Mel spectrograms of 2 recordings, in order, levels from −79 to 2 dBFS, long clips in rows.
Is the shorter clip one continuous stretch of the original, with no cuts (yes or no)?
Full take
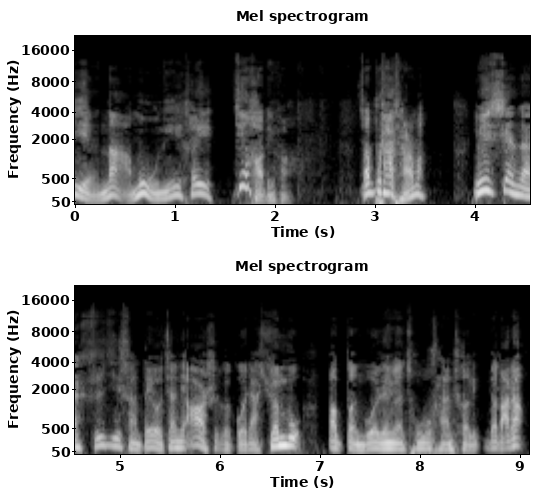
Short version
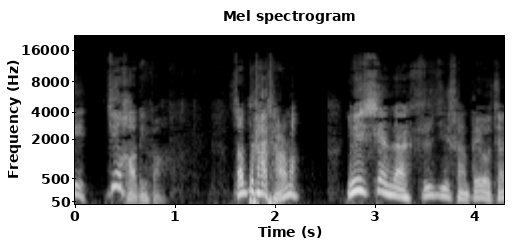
yes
